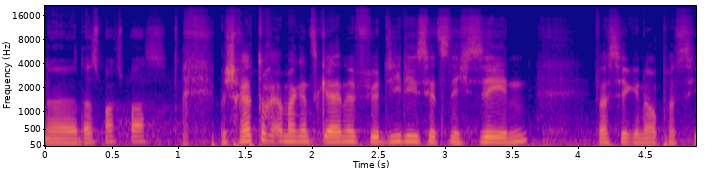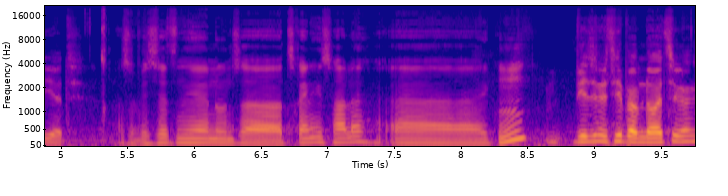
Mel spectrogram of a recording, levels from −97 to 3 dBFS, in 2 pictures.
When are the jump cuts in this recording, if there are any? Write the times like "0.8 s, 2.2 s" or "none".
4.1 s, 8.2 s

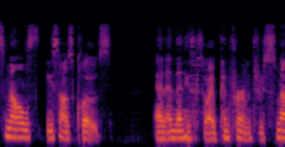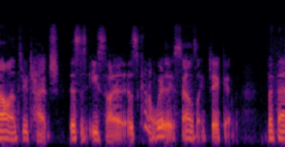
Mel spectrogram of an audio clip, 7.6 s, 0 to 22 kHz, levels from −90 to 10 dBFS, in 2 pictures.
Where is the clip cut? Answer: 2.6 s

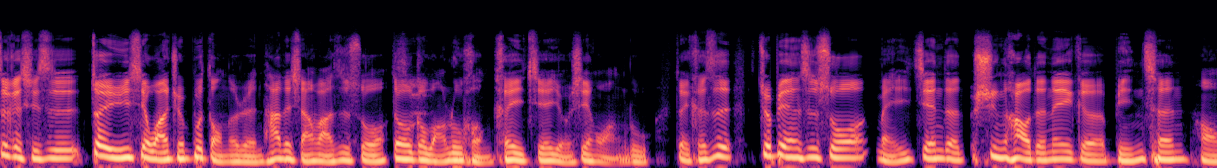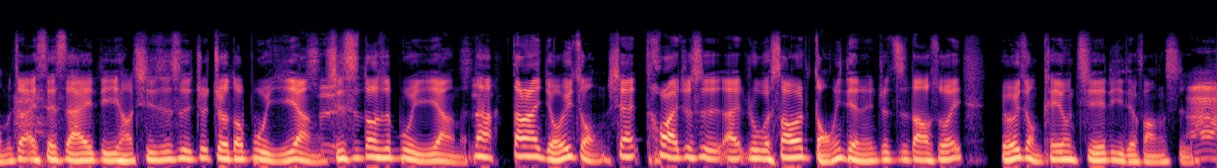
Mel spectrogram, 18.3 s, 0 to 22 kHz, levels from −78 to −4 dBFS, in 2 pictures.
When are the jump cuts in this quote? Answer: 2.9 s, 5.1 s

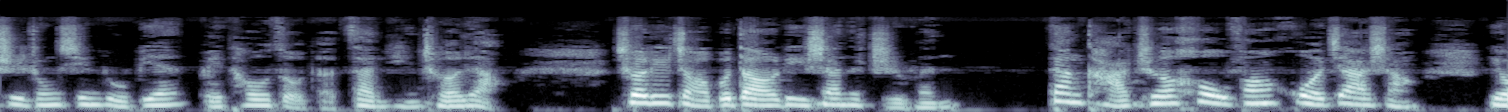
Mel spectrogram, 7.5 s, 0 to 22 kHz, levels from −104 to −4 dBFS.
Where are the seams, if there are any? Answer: none

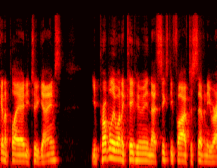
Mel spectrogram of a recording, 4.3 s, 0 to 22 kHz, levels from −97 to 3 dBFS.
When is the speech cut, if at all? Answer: none

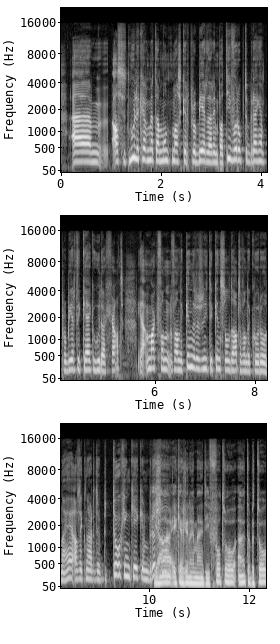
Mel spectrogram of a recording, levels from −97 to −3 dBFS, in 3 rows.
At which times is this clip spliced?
5.6 s

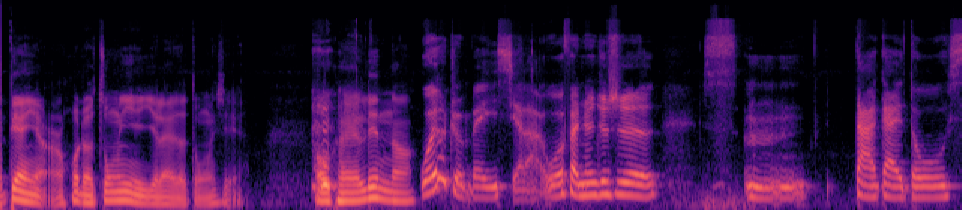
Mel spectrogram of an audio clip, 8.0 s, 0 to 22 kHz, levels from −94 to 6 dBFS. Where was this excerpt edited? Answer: 2.6 s

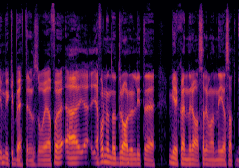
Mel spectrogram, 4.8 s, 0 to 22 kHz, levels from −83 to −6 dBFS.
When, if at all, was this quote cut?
none

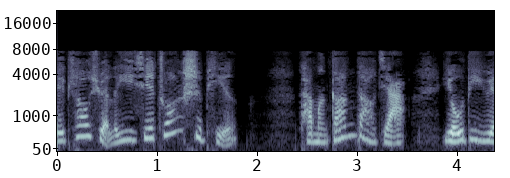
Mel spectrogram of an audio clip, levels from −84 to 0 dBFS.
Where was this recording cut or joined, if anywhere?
none

